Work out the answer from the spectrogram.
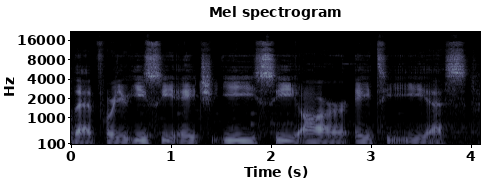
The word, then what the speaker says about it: Echecrates: Echecrates. So Crates, like Socrates, and then Echecrates, whatever.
